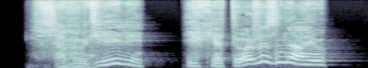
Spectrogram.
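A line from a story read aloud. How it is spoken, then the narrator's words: Frightened exclamation. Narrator (Russian): воскликнула, чувствуя, что вся холодеет от страха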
